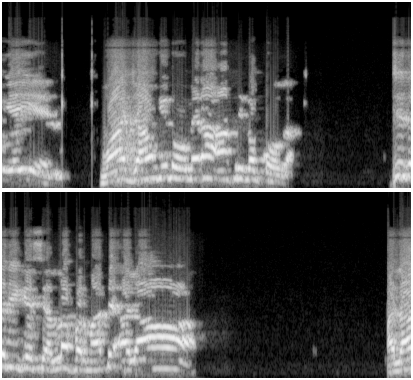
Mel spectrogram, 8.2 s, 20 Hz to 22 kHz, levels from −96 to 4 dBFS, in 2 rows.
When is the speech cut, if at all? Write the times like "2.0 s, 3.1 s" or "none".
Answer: 3.9 s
